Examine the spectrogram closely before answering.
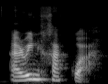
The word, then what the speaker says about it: Irene Gakwa: Your original pronunciation of a name would be spot on. Yeah. Irene Gakwa. That's how we would say it in South Africa, and I would say in Africa, we'd say Irene Gakwa.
